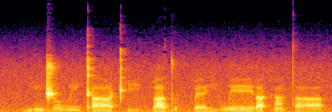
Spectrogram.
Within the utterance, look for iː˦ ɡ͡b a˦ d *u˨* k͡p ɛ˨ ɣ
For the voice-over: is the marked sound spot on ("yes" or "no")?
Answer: no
